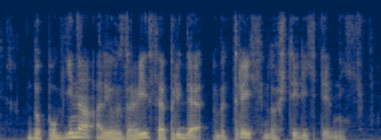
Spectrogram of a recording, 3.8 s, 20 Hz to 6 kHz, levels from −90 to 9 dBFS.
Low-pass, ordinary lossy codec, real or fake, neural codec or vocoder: 5.4 kHz; none; real; none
